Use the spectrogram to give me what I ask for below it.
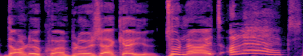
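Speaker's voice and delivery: big booming fight-night intro; boxing ring announcer. Acted. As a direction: call out each corner like a ring announcer. Host introduces guests like boxers.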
